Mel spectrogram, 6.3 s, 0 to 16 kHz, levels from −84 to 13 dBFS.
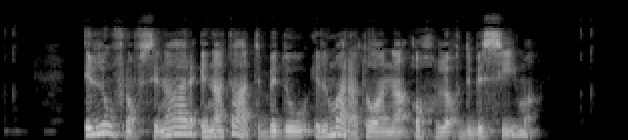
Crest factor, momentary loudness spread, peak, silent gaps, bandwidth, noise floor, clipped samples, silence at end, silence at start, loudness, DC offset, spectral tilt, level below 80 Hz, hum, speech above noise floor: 18 dB; 7 LU; -2 dBFS; none; 10 kHz; -62 dBFS; under 0.1%; 0.9 s; 0.85 s; -19 LUFS; under 0.1%; -4.5 dB/octave; -56 dBFS; none; 43 dB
